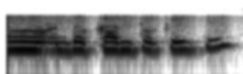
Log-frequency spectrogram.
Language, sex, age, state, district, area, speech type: Odia, female, 60+, Odisha, Gajapati, rural, conversation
